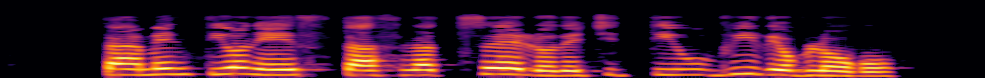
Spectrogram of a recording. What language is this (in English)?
Esperanto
